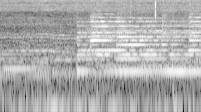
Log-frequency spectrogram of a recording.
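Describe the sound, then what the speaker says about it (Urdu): Old church bells ring out ahead of worship, their tolling tones sustained and layered over a steady outdoor hum, with a fresh stroke entering partway through and swelling the resonance. "تو یہ ایک پرانی چرچ ہے بہت زیادہ، آپ کو گھنٹیوں کی آواز سنائی دے رہی ہیں، ادھر عبادت کا ٹائم ہو گیا ہے"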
